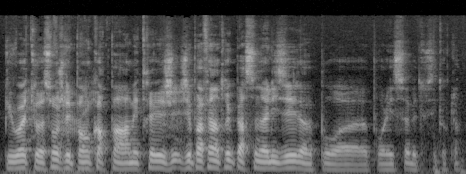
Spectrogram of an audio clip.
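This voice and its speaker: A man's voice: on the low side, fairly even intonation, racing. A man streaming a strategy game, chatting casually and joking with his viewers. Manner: chatty, joking asides to chat. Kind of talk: casual live-stream commentary.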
